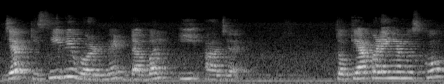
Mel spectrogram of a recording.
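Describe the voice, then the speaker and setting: A woman teaching English pronunciation in an online lesson, explaining rules and then reading out lists of example words slowly, often checking whether it is clear. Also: high-pitched. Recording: very echoey room, voice from a distance, faint noise.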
